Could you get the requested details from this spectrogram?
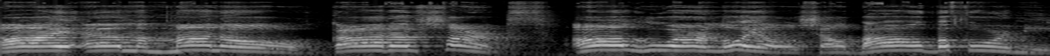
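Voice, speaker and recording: Using a put-on character voice, a woman projects at a high pitch in a raised voice and a very slow pace. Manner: commanding, boastful.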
